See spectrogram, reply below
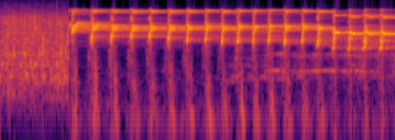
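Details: Lovebird in continuous ngekek chattering song: after half a second of faint hiss, a rapid train of high, bright chirps pulses about four times per second, steady to the end.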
